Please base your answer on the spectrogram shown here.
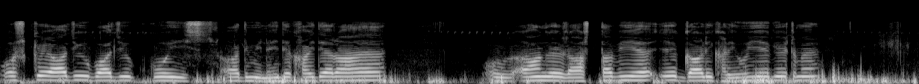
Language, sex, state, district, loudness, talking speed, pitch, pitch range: Hindi, male, Madhya Pradesh, Katni, -16 LUFS, 145 wpm, 180 Hz, 170-185 Hz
